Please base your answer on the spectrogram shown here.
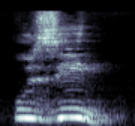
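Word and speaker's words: cuisine: it comes before e, अगर s word के middle में आता है और e से पहले आता है, comes before e, तब इसका प्रोनाउंसिएशन और उच्चारण होगा जी, जेड, जी।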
